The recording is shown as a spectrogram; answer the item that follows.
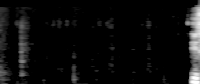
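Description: Faint scratching of a pen writing on paper, a few light strokes.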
